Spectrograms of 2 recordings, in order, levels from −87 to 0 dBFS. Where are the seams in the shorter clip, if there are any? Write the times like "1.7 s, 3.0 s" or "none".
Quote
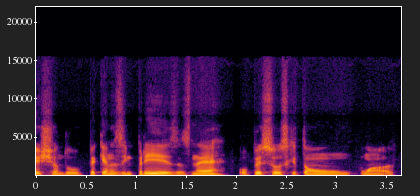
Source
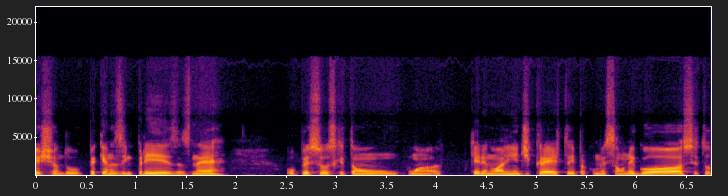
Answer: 2.0 s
